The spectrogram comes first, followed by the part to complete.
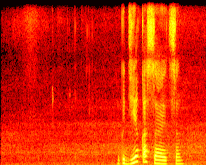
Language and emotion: Russian, neutral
